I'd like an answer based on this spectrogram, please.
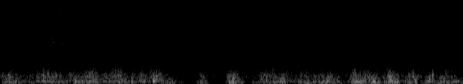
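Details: Roadside grazing cow heard at close range, its mouth producing dense, low, crunching chews and grass-tearing bites in quick irregular succession, with a short lull partway through.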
